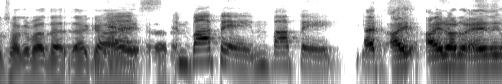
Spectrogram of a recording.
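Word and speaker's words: Mbappé: How do you pronounce it actually? Mbappe. Yeah. I was like, that to me is Hanson's song that came to life as a beautiful world-class athlete. Yes. Mbappe.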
